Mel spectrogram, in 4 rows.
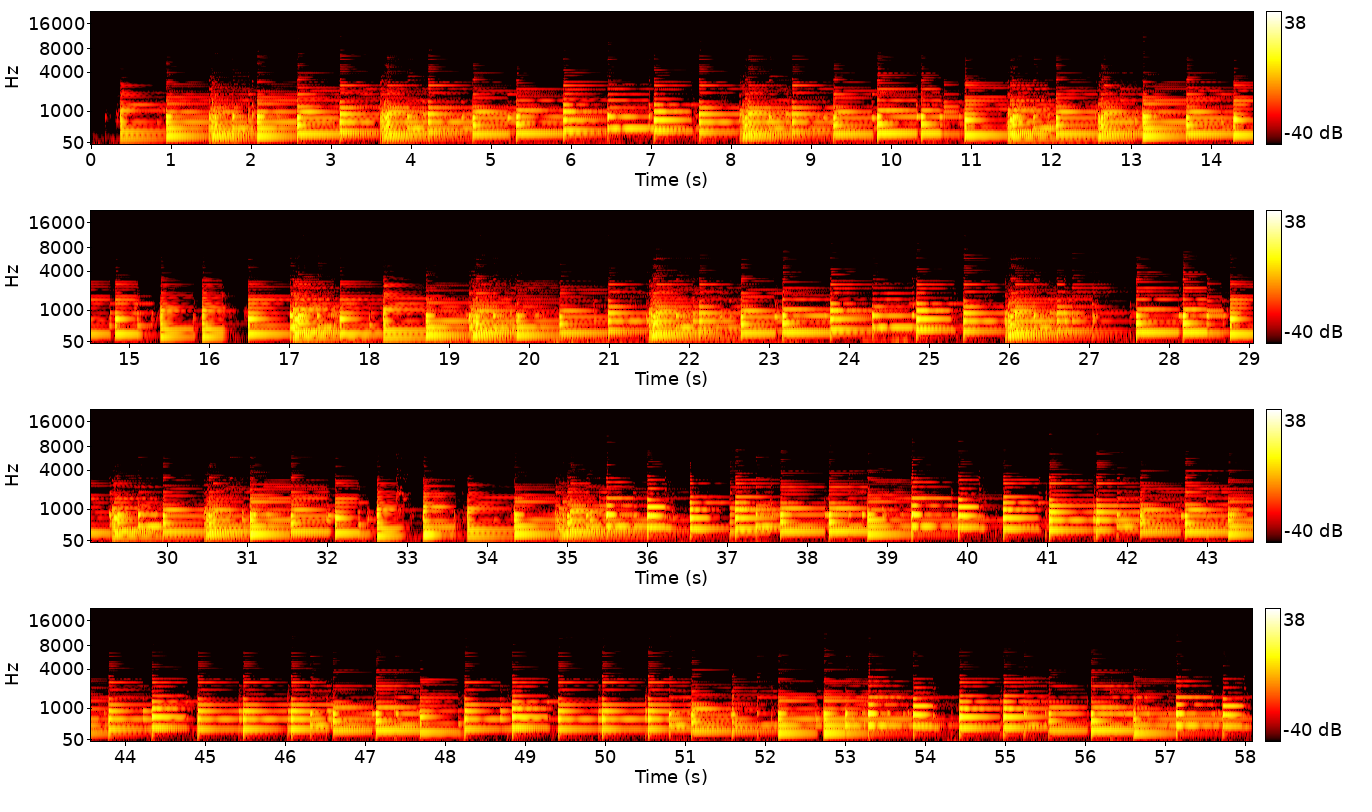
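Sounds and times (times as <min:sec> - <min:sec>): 
banjo: 0:00.0 - 0:58.0.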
